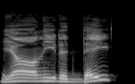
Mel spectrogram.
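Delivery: Memphis-style accent. Addressing the listeners in Memphis, Memphis accent. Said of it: "That was a great Memphis accent you just did".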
